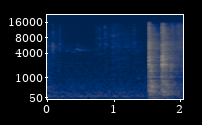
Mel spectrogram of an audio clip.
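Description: Stainless-steel grill grate being set down on a steel grease tray: two sharp metal clatters near the end.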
